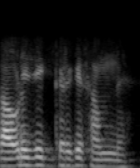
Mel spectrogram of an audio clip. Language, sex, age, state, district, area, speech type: Hindi, male, 18-30, Madhya Pradesh, Ujjain, urban, conversation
